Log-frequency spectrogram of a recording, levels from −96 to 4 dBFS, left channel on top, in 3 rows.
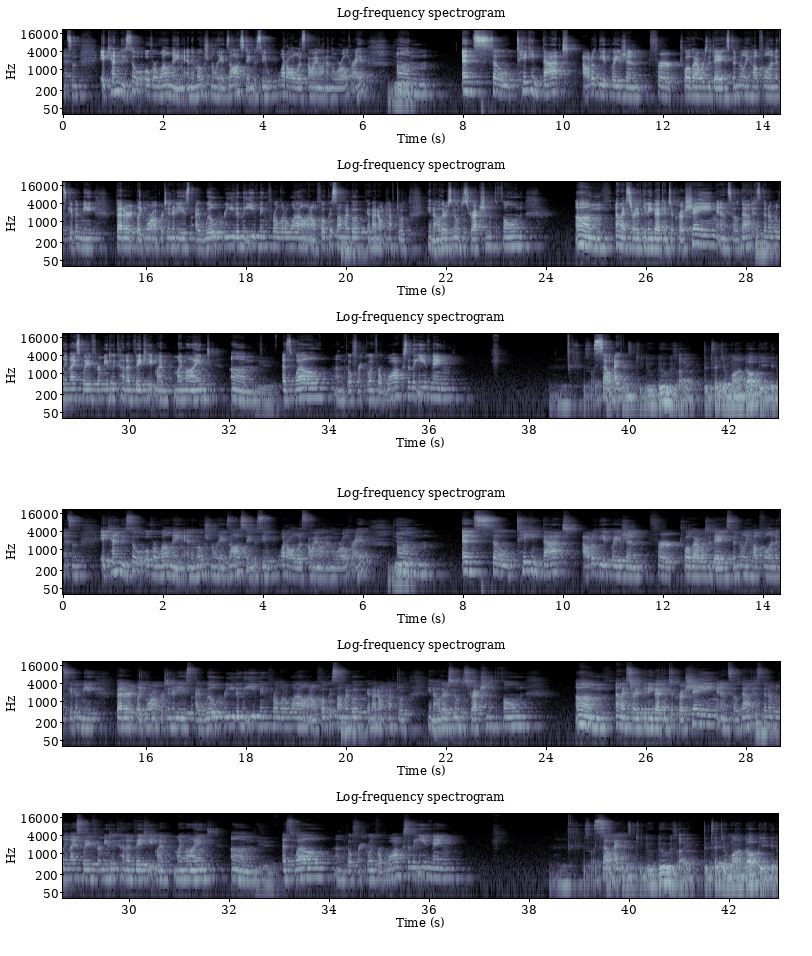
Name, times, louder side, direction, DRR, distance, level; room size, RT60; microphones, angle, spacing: voice 1, 0.0-7.3 8.0-10.1 10.4-23.9 24.6-31.6 32.0-32.6 33.1-36.4 37.3-37.4 38.8-39.0 39.3-39.8, left 6 dB, 70° left, 5 dB, 2.2 m, -32 dB
voice 2, 6.5-6.9 19.9-20.1 28.2-28.4 32.4-32.9 38.4-38.8 39.1-41.2 41.5-42.9, equal, 15° right, 1 dB, 3.5 m, -37 dB
29.5 x 13.0 x 7.0 m, 0.88 s
head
